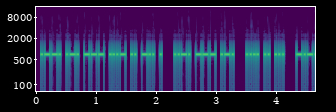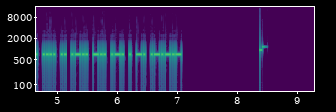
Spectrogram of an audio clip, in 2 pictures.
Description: Morse code, heard as a keyed tone, about 40 wpm, 700 Hz. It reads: PROVIDE FOR HIS CHILDREN.
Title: Sentences from Top 1100 Words 40wpm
